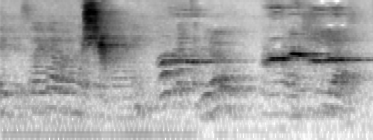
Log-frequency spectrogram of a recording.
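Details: African grey parrot mimicking, a bird known for cussing, burping and coughing: speech-like voiced phrases with stacked harmonics, a hissing burst near the first second, then a clear, steady whistled tone to finish.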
